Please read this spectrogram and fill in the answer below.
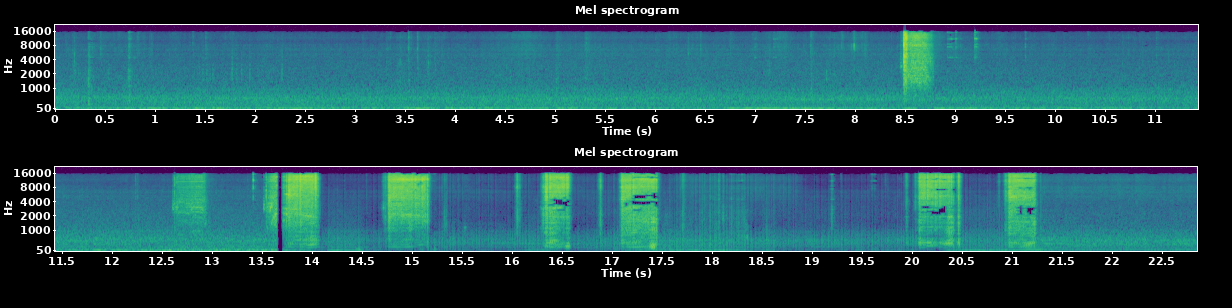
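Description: Cordless driver sinking six-inch HeadLok timber screws into a white oak beam, running in short bursts: one about eight seconds in, then a cluster of about seven through the second half. A low rumble runs under the first half or so.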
